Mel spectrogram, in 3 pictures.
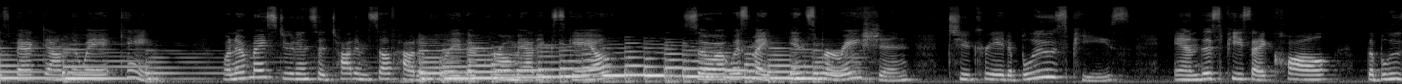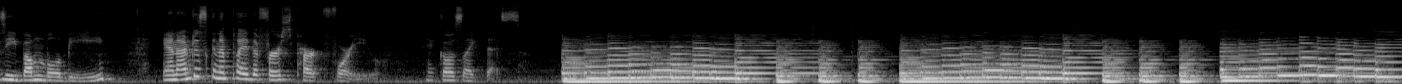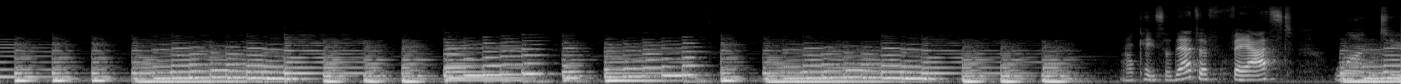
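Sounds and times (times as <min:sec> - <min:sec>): fast blues piano: 0:00.0 - 0:08.8, 0:19.6 - 0:38.9, 0:41.4 - 0:42.0.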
